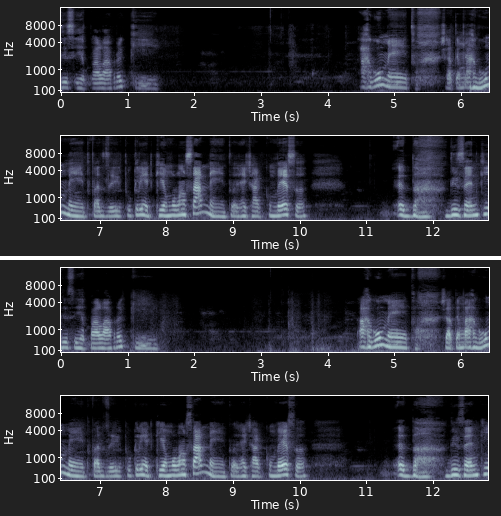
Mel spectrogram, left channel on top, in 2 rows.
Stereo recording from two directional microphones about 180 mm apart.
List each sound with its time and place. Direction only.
0.0 s speech: 30° left (ahead or behind)
4.6 s a woman's voice: 30° left (ahead or behind)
